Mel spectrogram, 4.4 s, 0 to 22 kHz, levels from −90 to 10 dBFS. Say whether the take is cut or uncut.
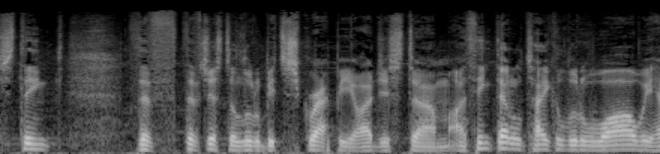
cut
